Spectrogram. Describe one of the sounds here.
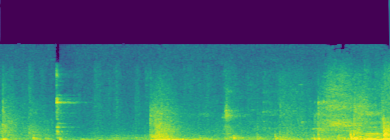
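A door clicks shut.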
